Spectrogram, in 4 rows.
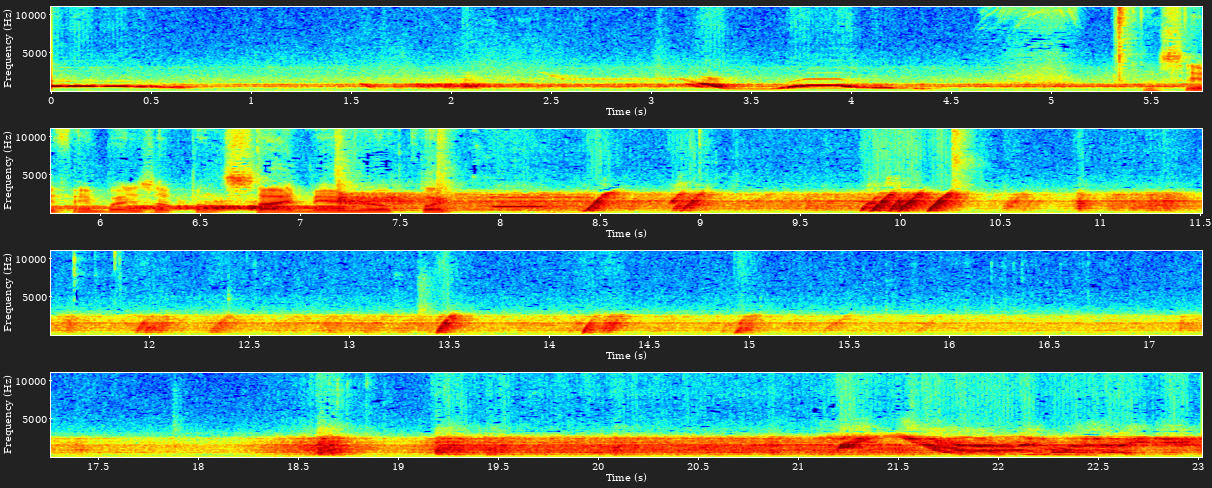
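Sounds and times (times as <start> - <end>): radio band noise hiss: 1.2 - 23.0
garbled radio signals and whistles: 1.6 - 15.5.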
